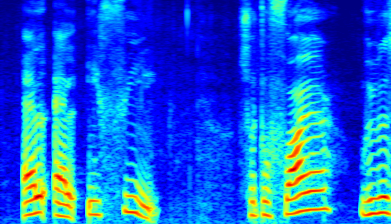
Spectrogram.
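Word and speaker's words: fille: So to girl we will say feel, F-I-L-L-E, feel.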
